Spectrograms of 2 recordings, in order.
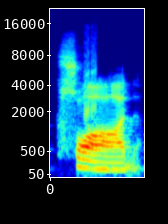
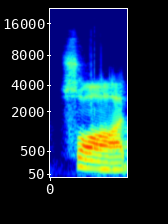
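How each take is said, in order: No difference in how they are said.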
